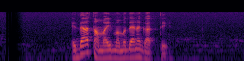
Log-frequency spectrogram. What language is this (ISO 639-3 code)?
sin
